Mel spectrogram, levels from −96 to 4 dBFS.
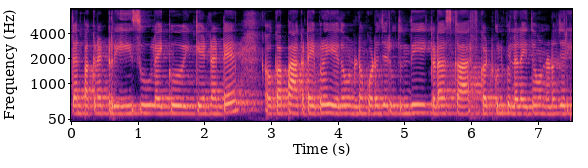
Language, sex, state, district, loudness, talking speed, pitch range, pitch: Telugu, female, Andhra Pradesh, Chittoor, -19 LUFS, 145 wpm, 205-215 Hz, 210 Hz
